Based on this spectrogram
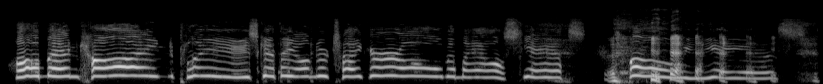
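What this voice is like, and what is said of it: Paul Bearer impression. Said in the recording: “Now I could do his manager, Paul Bearer ... That's a brilliant impression.”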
